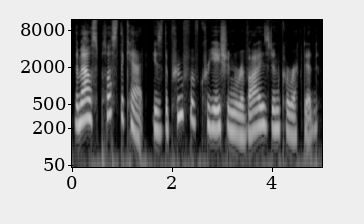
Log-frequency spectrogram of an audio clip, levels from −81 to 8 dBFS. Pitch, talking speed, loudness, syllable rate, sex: 215 Hz, 155 wpm, -22 LUFS, 4.1 syllables/s, female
